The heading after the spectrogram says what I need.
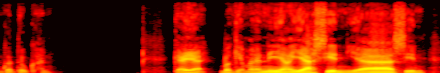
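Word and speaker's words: يس: Kayak bagaimana nih yang Yasin? Ya-nya di atas ya-nya 1 alif, 2 ketukan. Sin-nya 3 alif, 3 ketukan. Gitu cukup ya. 3 alif berarti 6 ketukannya kali 2. Yasin.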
